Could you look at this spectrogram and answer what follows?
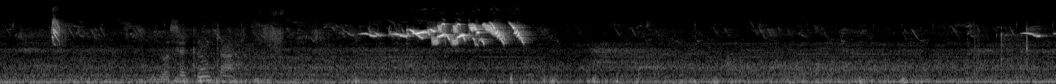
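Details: Double-collared seedeater song during a singing contest between captive males and a loose wild male: one rapid, buzzy phrase of high trilled notes, surrounded by people talking and soft background noise.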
